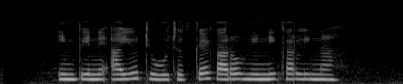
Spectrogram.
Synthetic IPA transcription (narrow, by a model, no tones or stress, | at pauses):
ʔimpineʔajud̪̥i̤wud̥ʒ̥ṳt̪̚kekaɾoninikarlina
